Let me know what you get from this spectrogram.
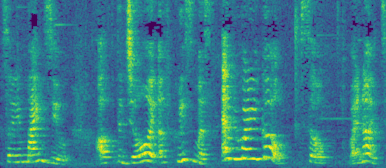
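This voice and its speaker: Chatty Brazilian woman, high voice. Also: expressive, normal speed, slight background noise. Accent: Brazilian Portuguese. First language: Portuguese. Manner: chatty, laughs often, stresses words by repeating them. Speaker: vlogger. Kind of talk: casual to-camera vlog. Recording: roomy, slightly distant camera audio.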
